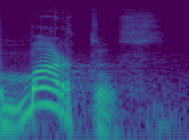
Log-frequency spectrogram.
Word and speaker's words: martus: Or martus. The accent is the first syllable.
